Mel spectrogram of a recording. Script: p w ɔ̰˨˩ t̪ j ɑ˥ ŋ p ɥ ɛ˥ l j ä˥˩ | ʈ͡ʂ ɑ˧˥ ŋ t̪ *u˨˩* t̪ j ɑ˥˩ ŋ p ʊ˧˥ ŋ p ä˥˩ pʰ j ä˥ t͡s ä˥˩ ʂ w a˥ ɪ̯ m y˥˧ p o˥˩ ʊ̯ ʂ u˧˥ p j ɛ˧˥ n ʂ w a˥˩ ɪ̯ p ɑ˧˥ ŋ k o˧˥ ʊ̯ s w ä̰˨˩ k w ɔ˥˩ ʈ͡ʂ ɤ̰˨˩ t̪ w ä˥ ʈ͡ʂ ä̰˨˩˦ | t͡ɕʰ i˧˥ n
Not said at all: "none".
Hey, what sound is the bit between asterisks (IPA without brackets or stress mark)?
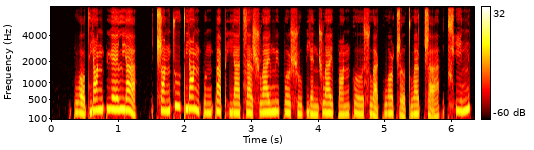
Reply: u˥˧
